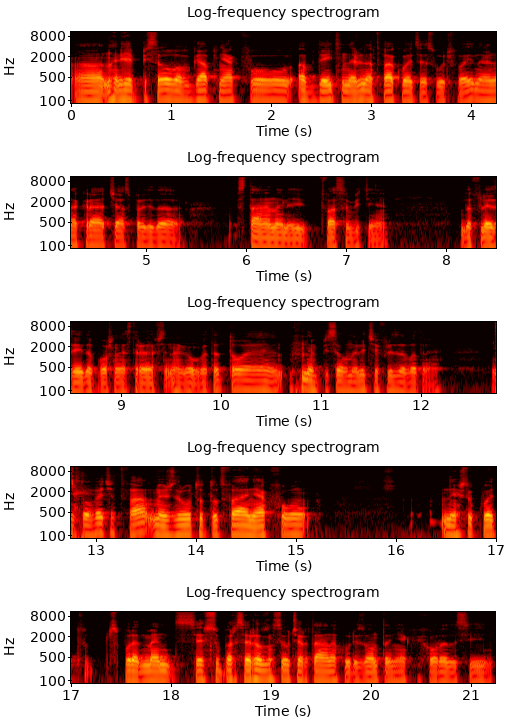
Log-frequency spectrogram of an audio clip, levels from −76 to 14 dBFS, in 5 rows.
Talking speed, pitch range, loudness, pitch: 180 wpm, 90-105 Hz, -30 LUFS, 100 Hz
